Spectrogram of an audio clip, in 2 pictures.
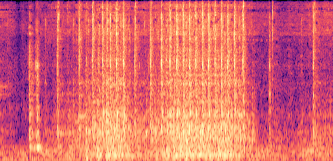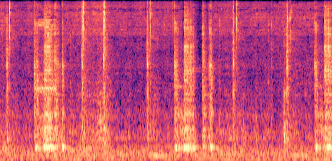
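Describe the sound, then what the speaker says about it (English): A sewing machine stitches a quilt's binding seam at a corner, running in a steady whirring burst for a few seconds, then stopping and restarting in shorter runs with mechanical ticks and clicks. "I'm going to use my stiletto to hold this corner in place while I sew this seam to the corner"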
